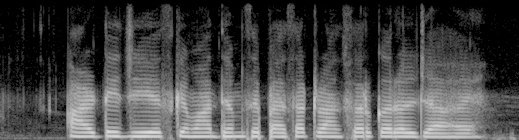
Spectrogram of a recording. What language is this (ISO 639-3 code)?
mag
